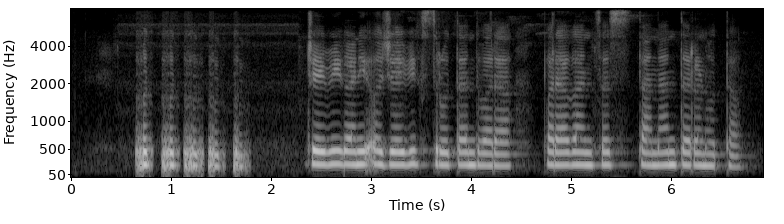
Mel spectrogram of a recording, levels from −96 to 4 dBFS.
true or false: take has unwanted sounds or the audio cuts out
true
